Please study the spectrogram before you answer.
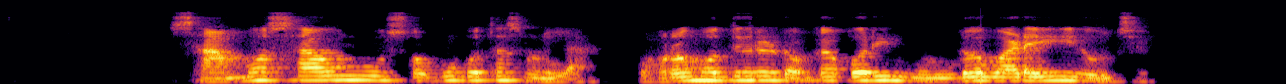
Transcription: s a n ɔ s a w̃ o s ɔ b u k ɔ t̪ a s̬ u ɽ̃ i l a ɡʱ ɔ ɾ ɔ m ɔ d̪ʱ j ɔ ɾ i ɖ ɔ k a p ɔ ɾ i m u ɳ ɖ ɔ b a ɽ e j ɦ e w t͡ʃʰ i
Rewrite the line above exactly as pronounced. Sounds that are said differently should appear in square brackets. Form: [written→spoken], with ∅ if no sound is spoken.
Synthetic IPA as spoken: s a [n→m] ɔ s a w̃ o s ɔ b u k ɔ [t̪→t̪ʰ] a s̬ u ɽ̃ i l a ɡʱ ɔ ɾ ɔ m ɔ d̪ʱ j ɔ ɾ [i→e] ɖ ɔ k a p ɔ ɾ i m u ɳ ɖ ɔ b a ɽ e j ɦ e w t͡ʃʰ i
